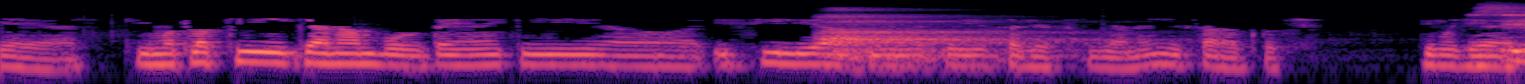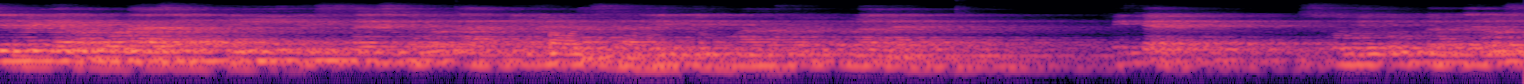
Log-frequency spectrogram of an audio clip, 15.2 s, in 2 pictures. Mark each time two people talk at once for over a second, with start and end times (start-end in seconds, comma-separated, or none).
7.3-9.2, 10.3-11.6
